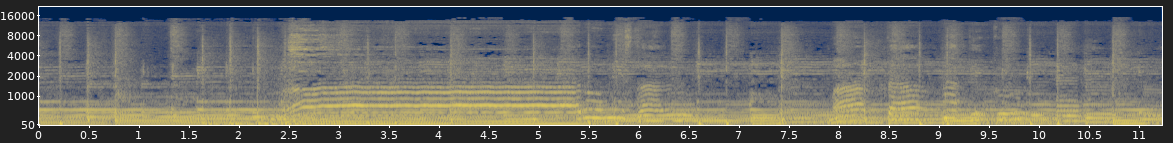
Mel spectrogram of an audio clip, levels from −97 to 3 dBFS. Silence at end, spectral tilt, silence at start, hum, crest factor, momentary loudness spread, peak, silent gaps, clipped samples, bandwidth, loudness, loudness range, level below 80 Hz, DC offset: 0 s; -6 dB/octave; 0 s; none; 12 dB; 4 LU; -2 dBFS; none; under 0.1%; 15.5 kHz; -15 LUFS; 3 LU; -24 dBFS; 2%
